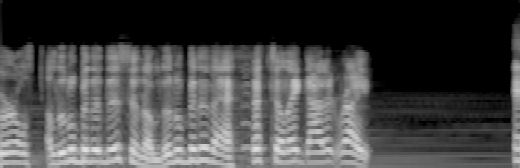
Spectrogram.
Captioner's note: laughter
